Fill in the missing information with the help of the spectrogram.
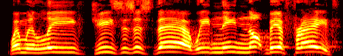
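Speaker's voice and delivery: high, fervent preaching voice; impassioned preaching. Real, not acted. Preacher assuring congregation that Jesus loves them, fervent preaching. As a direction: lift the voice and press the assurance home.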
